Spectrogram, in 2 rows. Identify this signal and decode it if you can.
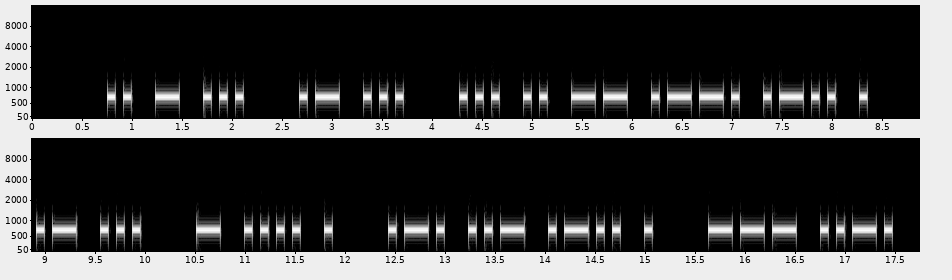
Morse code, heard as a keyed tone, about 15 wpm, 700 Hz. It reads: ITS AS SIMPLE AS THE RULE OF
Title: Sentences from Top 1000 Words - Review Part 2 - 15wpm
